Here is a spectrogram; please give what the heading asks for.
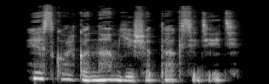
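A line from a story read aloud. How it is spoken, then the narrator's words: Quiet question. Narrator (Russian): тихо спросила Миранда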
